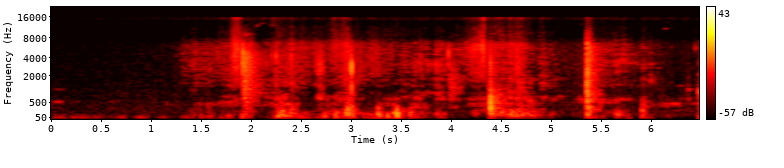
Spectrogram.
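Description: Silk fabric rustles as it is folded.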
